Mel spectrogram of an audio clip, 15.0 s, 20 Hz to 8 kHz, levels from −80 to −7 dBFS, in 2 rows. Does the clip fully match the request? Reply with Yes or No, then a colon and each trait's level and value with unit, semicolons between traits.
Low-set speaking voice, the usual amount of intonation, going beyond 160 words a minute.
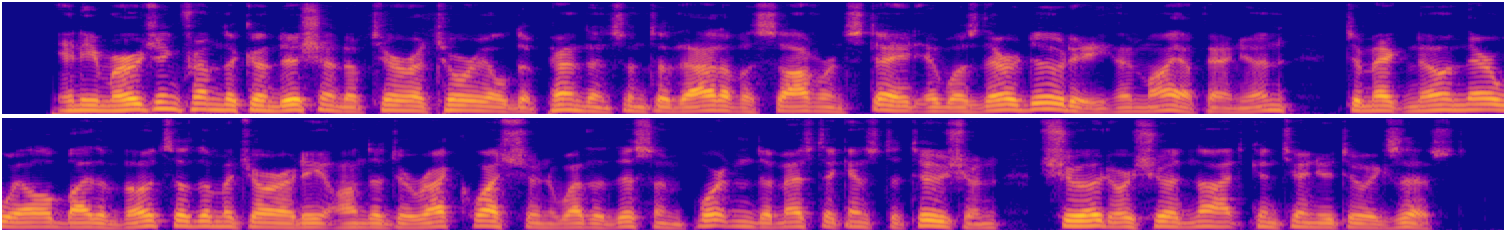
Yes: low, 120 Hz; average, 4.1 semitones; average, 190 wpm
